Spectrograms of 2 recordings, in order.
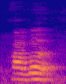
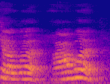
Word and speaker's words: hour: Yan is also used before a word starts with H, where the H is silent. Suppose dash hour. Here if you see dash hour, H is silent.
